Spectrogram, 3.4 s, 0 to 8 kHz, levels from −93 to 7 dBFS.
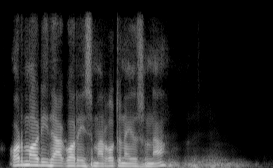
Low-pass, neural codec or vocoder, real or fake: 7.2 kHz; codec, 24 kHz, 1.2 kbps, DualCodec; fake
